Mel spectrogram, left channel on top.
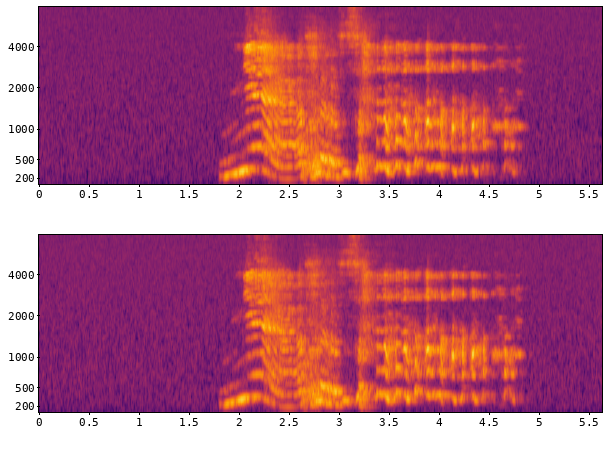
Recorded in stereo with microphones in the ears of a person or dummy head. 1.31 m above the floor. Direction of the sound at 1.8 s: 25° left (ahead or behind).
